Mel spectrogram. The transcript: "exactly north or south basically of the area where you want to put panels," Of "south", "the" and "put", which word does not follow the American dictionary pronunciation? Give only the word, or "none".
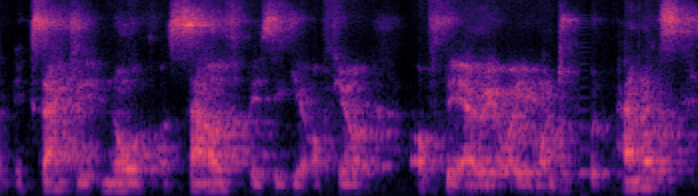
none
